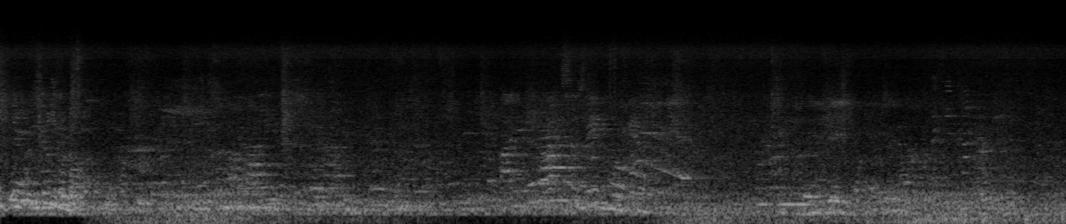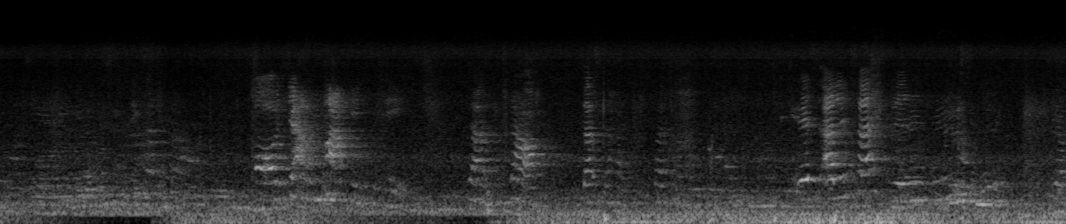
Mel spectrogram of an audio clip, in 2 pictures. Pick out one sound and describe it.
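Men and women talk quietly nearby in a large echoing hall.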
